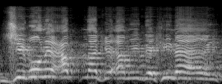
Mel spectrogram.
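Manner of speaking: high, insistent objection; high protest. Retold or imitated. Amina tells the priest they never met, in high protest.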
